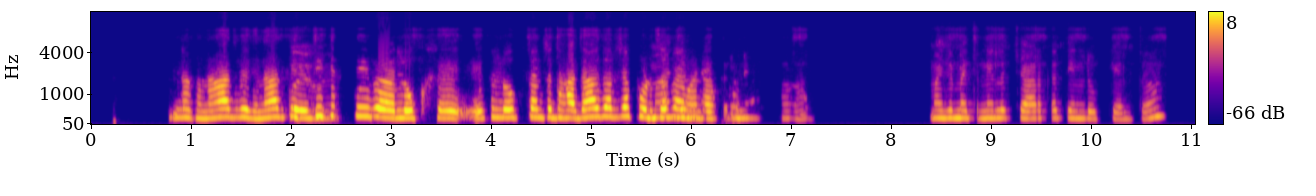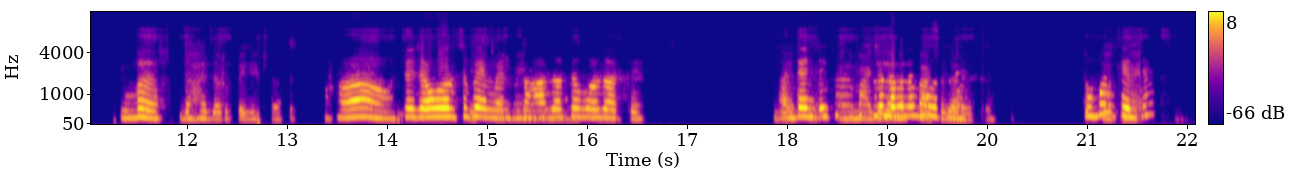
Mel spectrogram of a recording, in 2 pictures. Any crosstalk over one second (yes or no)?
yes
